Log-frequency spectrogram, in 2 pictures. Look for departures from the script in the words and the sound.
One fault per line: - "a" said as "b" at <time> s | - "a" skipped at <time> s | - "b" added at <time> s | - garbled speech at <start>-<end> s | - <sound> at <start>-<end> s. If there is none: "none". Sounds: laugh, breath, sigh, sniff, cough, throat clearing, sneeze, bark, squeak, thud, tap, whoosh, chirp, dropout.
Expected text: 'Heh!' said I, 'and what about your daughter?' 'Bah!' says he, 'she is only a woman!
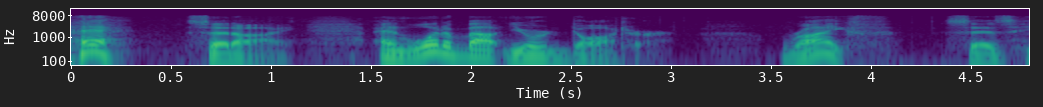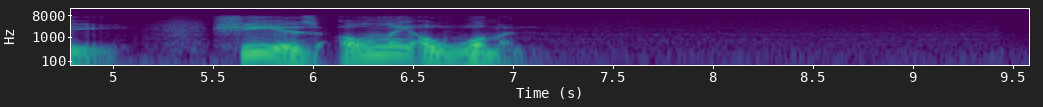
- "Bah" said as "Rife" at 3.6 s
